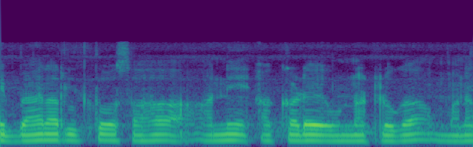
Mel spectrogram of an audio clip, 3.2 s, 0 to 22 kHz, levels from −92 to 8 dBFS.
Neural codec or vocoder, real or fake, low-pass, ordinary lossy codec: none; real; none; none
